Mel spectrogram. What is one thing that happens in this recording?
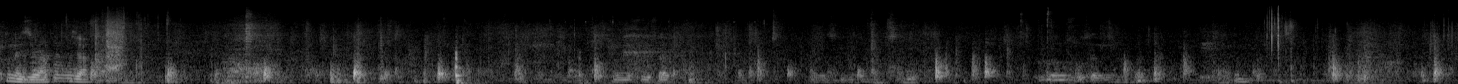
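Heavy folders thump down onto a table.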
